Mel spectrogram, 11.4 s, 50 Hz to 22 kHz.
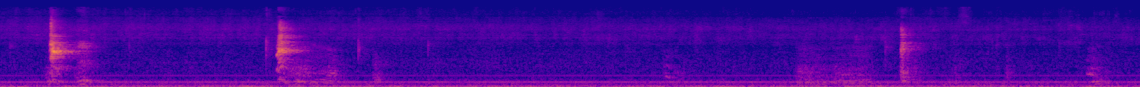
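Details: A 45-day-old female Shih Tzu puppy, in her first days at a new home, gives a few short, high-pitched yapping barks spaced seconds apart over a steady low hum.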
